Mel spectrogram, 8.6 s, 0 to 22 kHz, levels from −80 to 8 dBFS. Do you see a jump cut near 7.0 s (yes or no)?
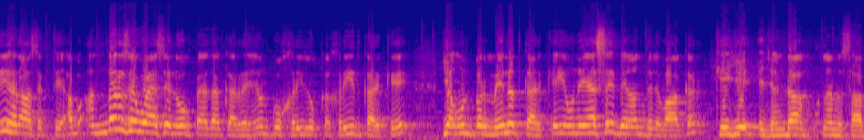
yes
